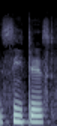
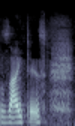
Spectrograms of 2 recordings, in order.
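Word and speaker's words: Zeitgeist: इसे कई तरह से प्रोनाउंस किया जाता है, ज़ीटेस्ट, ज़ाइटेस्ट।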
